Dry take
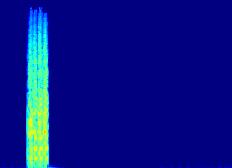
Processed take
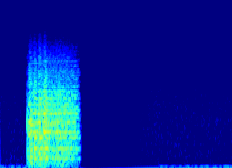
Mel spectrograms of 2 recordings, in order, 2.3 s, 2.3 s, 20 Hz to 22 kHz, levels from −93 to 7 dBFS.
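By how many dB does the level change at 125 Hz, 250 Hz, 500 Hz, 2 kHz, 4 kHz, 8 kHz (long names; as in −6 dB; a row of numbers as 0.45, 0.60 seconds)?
−4.5 dB, −4.0 dB, −4.5 dB, −5.0 dB, −12.5 dB, below −20 dB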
